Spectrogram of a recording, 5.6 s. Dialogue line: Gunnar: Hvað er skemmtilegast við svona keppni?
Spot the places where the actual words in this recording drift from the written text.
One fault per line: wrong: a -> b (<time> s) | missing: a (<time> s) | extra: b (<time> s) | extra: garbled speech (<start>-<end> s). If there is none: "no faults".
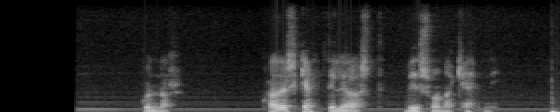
no faults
